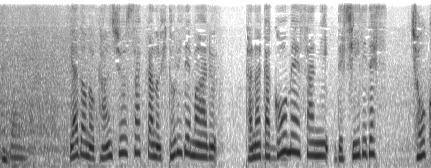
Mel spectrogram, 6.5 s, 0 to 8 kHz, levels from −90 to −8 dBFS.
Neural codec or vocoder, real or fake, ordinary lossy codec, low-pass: none; real; none; 7.2 kHz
